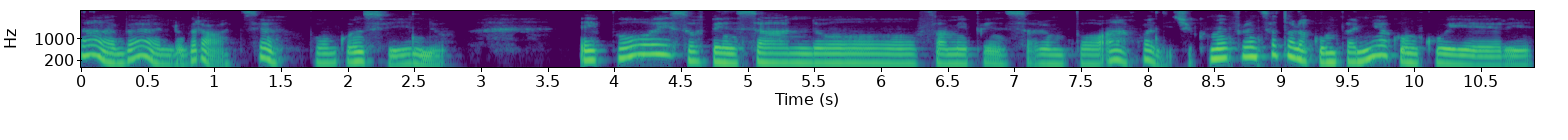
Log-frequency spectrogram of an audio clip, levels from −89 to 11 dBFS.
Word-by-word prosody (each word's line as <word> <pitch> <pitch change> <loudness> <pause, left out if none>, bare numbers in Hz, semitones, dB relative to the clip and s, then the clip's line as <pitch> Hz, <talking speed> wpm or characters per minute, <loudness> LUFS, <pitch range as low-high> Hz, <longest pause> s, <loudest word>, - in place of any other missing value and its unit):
Ah 275 - +3
bello 185 - 0
grazie, 210 - -2
buon 165 -2 -4
consiglio. 160 - -1 0.9
E 205 0 +3
poi 300 +8 +3
sto 200 -11 -2
pensando, 160 -1 0
fammi 155 0 -2
pensare 80 - -6
un 150 -1 -3
po', 150 0 -3
ah 195 0 0
qua 210 +1 -1
dici: - - -9
"Come 230 +1 +5
ha - - +7
influenzato 265 +3 +2
la 210 -4 +4
compagnia 180 +11 +2
con 170 - +1
cui 155 -2 +2
eri? 135 0 -1
170 Hz, 130 wpm, -21 LUFS, 155-215 Hz, 0.9 s, ha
